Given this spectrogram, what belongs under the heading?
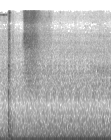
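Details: Manual tractor-trailer in neutral after the service brake test, yellow and red knobs pulled: a sharp hiss of released air as the spring brakes set, then the diesel idles on steadily. Normal.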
